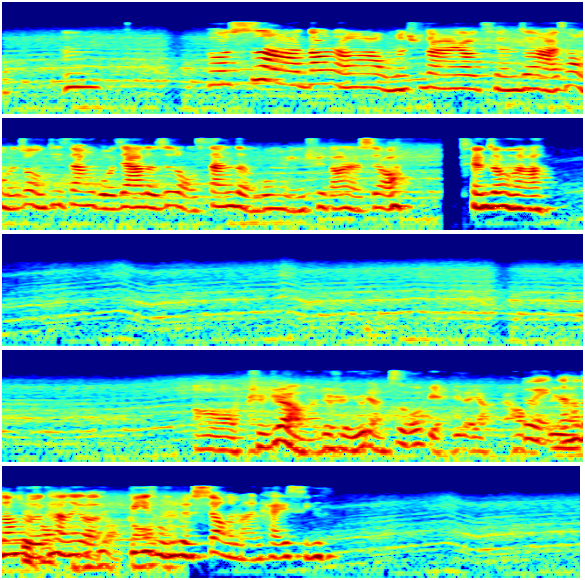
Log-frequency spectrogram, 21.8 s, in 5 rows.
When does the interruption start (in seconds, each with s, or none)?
17.0 s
